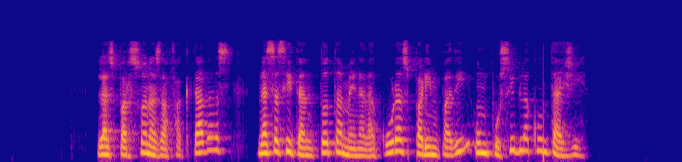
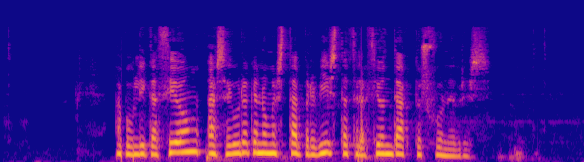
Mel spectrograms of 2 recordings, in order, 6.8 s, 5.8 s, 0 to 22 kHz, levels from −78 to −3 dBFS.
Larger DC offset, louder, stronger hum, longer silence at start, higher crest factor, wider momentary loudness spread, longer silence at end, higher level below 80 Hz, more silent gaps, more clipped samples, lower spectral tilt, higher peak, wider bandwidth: neither; about the same, -19 LUFS vs -19 LUFS; neither; second, 1 s vs 1.15 s; about the same, 18 dB vs 14 dB; second, 5 LU vs 9 LU; first, 0.95 s vs 0.65 s; second, -58 dBFS vs -52 dBFS; neither; neither; about the same, -6 dB/octave vs -6 dB/octave; first, -2 dBFS vs -6 dBFS; second, 8 kHz vs 11.5 kHz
